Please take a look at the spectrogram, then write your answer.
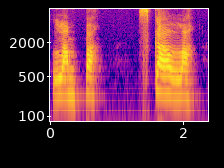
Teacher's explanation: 우리말의 l와 유사하나 혀끝이 윗니 안쪽에 닿는다.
